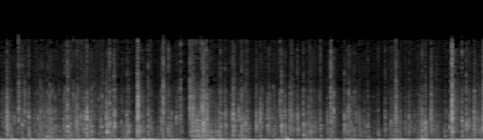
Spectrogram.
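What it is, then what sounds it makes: Plastic computer keyboard being typed on. Fingertips of both hands type rapidly on a full-size black plastic Microsoft membrane keyboard resting on a table. A dense, continuous stream of short, dry clicks and taps runs over a steady low hum, with only a brief dip in the flow of keystrokes partway through.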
